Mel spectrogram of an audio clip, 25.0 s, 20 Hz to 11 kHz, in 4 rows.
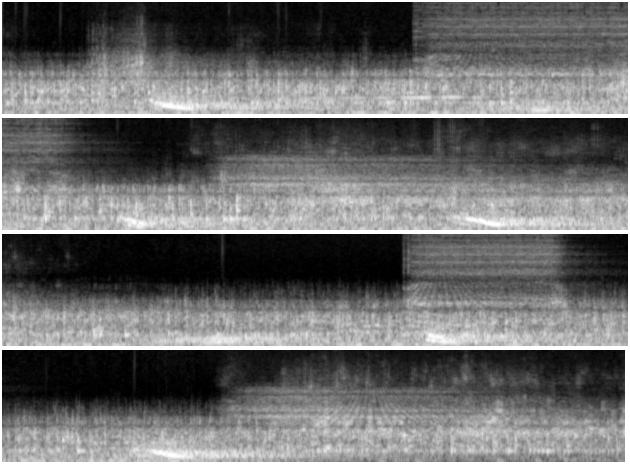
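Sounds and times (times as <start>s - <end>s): low underwater rumble: 0.0s - 25.0s
deep moaning calls: 3.3s - 13.4s.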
